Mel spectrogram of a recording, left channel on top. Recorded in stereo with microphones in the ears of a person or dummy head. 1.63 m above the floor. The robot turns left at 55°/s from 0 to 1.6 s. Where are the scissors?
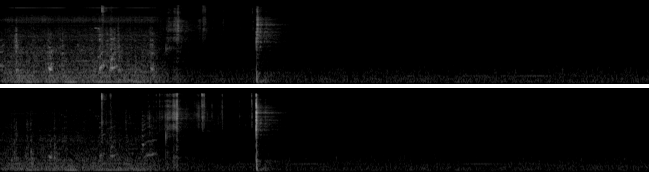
25° right (ahead or behind), 0.6 m; by 2.7 s 55° right (ahead or behind), 0.6 m.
